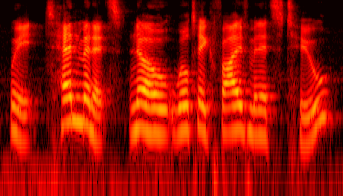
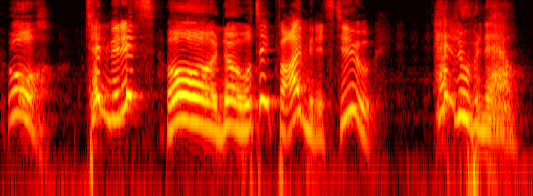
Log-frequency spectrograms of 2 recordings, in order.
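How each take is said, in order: First: Said in the usual way. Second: Hammed-up villain haggling; greedy thug. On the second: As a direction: play a robber raising the demand. Thug voice, then same words reread plain.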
